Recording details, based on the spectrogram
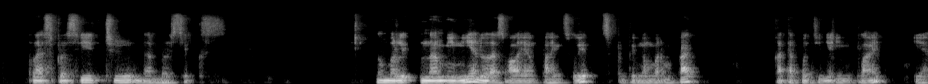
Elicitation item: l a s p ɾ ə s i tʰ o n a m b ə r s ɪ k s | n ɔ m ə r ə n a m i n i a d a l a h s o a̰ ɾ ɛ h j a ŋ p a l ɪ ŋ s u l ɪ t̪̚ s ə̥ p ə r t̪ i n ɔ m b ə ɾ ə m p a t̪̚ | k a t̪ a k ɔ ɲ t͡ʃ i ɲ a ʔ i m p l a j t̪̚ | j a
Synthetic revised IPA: l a s p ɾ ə s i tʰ u n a m b ə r s ɪ k s | n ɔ m ə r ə n a m i n i a d a l a h s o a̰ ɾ a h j a ŋ p a l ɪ ŋ s u l ɪ t̪̚ s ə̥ p ə r t̪ i n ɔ m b ə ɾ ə m p a t̪̚ | k a t̪ a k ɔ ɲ t͡ʃ i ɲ a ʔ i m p l a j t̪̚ | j a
